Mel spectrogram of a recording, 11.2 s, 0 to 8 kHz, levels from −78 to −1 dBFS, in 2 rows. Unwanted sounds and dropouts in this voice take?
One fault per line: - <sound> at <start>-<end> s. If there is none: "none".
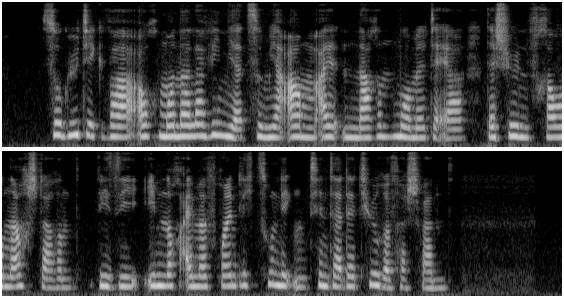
none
